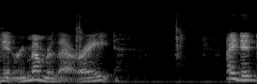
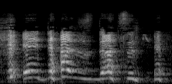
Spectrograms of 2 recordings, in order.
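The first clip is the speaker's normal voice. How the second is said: real laugh, loud and high; 6 semitones higher, 8 dB louder, much slower than usual. Real, not acted. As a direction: crack up while agreeing, voice jumping up. Cracking up at a viewer's comment.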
